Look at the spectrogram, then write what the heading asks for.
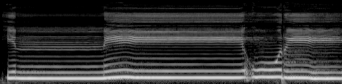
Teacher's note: maka nun dipanjangkan boleh empat boleh lima harakat · Huruf ra dibunyikan secara tarqiq sebab berbaris di bawah yaitu baris kasrah. Maka dibaca dengan tipis. Ri hukumnya adalah mad tabi'i dhahiri sebab ada ya sukun yang sebelumnya berbaris kasrah. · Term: mad jaiz munfasil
